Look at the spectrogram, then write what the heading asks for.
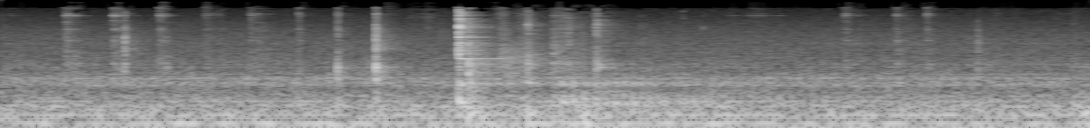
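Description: A tablespoon scoops sugar into a container while baking a cake at home, giving light scraping and metallic clinks with one sharper clatter midway, under a steady kitchen background.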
